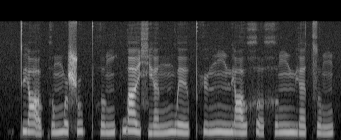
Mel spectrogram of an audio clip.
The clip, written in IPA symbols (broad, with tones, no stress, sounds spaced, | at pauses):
t̪ j ɑ̰˨˩ ʊ̯ k ɤ˦ m ɤ˩ ʂ u˥˩ pʰ ɤ˧˥ ŋ k w a˥˩ ɪ̯ ɕ j ɛ˧˥ n n̪ w e˧˥ ɪ̯ pʰ y˧˥ n̪ i˧ ŋ n̪ j ɑ˧˥ ʊ̯ x ɤ̰˨˩ x ɤ˥ ŋ m j ɛ˧˥ t͡s ʊ˧˥ ŋ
